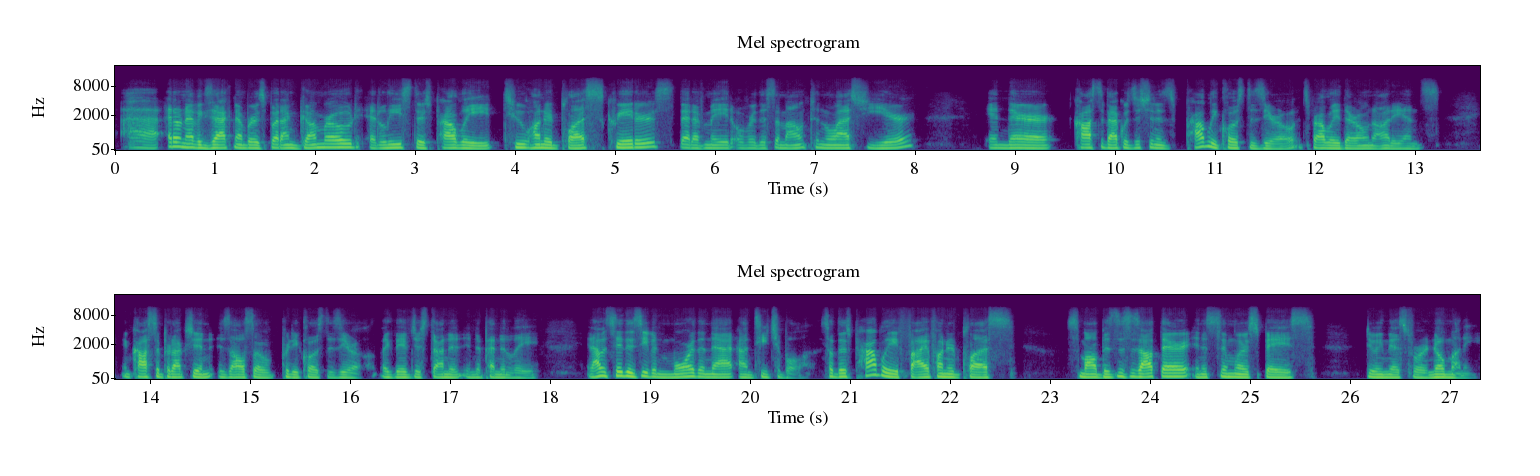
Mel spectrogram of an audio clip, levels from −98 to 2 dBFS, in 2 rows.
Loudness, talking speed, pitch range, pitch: -23 LUFS, 190 wpm, 130-155 Hz, 140 Hz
